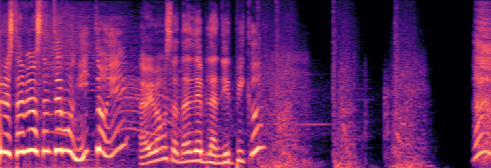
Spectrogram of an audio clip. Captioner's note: sounds of electric shocks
